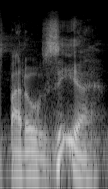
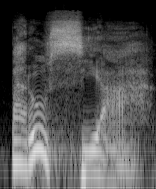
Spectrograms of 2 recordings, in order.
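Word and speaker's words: παρουσία: Lá no Evangelho, no original, a palavra, a gente lê em português parousia, mas a pronúncia é parúcia.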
